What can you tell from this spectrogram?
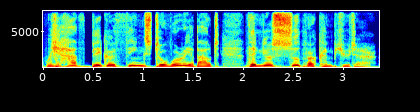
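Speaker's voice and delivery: high, loud, impatient snap; snapped retort. A narrator's reading. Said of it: "Mora snapped".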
